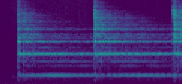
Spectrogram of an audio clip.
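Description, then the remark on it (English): A bright, resonant bell is struck three times at a steady, unhurried pace, each ring blooming loudly and sustaining into the next, clear with no voices present. It is the opening bell for the new National Geospatial-Intelligence Agency campus in the St. Louis Place neighborhood of North City, St. Louis. “That's the opening bell for the new NGA campus in the St. Louis Place neighborhood.”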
